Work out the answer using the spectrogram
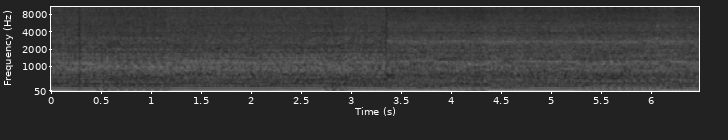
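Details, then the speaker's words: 2007 Yamaha FZ6 after swapping the ITB rack and injectors, misfire unchanged: low idle thump that stumbles and sags twice in a few seconds; ignition coil misfire. "hear it it drops yeah it's the same well that's a painful conclusion on swapping the itv rack and injectors on my 2007 yamaha fz6"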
